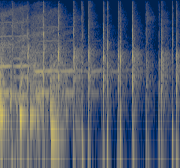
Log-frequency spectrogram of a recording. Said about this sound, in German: Hey, Applaus, Applaus. Wunderbar.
